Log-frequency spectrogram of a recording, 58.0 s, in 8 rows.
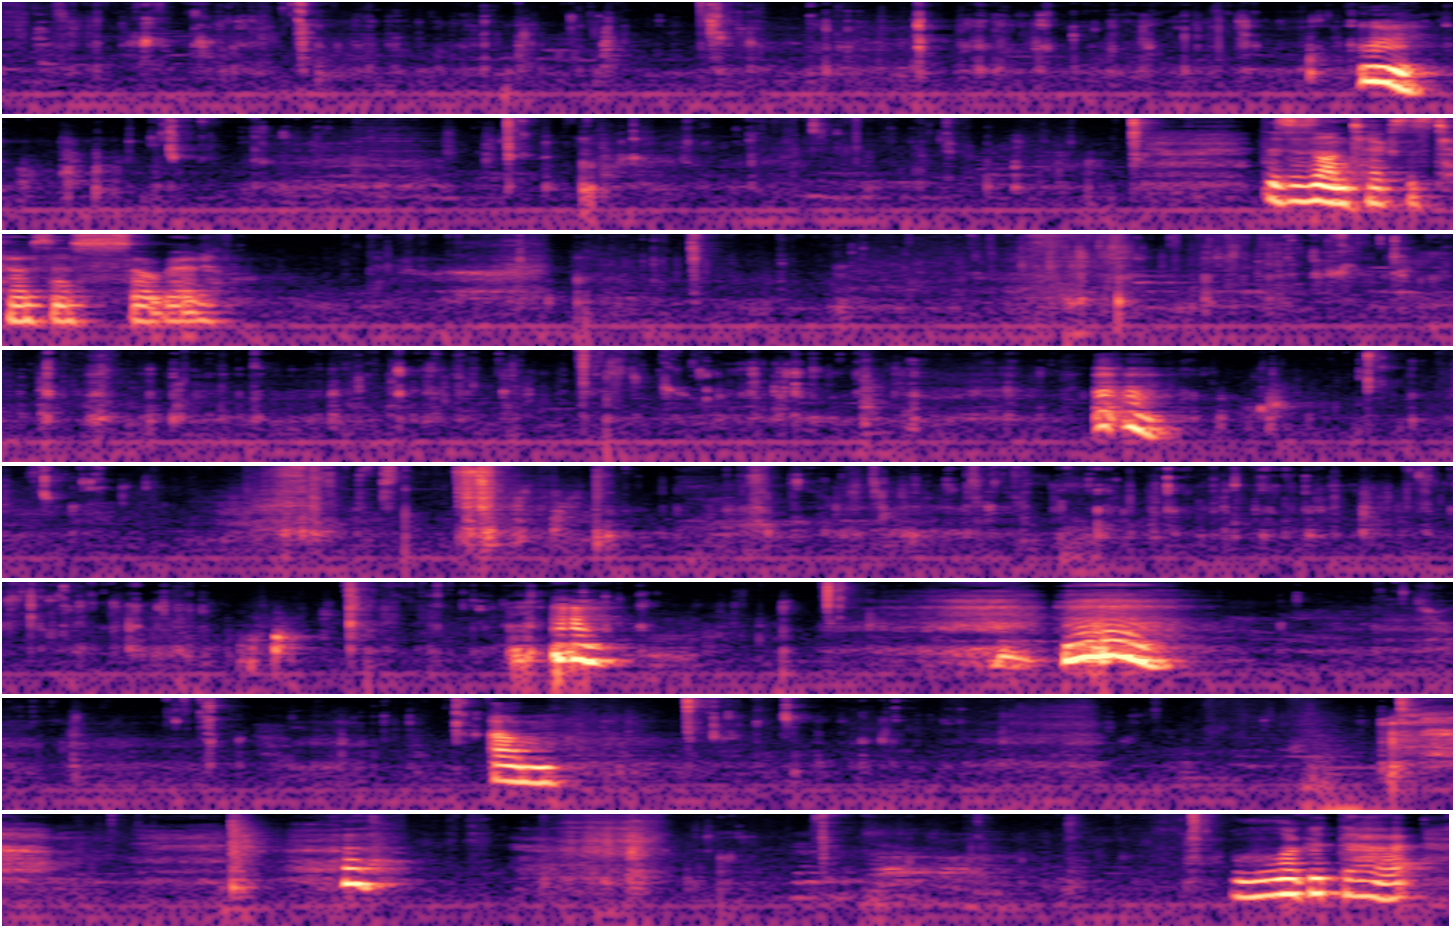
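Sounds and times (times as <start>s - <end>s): person chewing a sandwich: 0.0s - 13.1s, 16.0s - 40.9s, 42.4s - 57.0s
person humming: 6.8s - 7.2s.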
